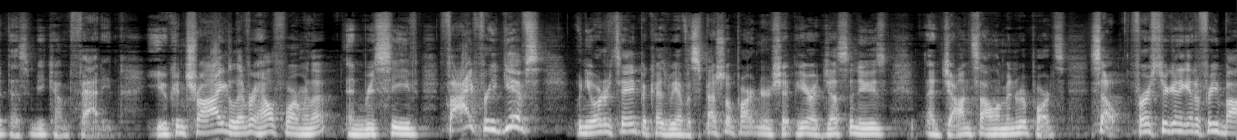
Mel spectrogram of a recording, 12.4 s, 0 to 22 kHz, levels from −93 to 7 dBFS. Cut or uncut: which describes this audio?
uncut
